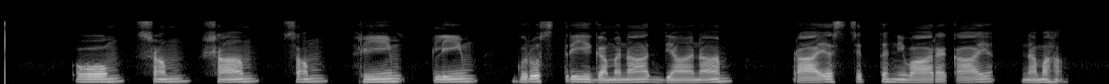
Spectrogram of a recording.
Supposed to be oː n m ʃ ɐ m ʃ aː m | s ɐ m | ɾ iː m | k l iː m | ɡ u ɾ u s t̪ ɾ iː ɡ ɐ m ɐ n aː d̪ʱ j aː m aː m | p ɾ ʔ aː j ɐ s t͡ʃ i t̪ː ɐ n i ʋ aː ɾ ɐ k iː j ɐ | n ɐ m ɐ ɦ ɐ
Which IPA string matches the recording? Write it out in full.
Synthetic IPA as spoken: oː m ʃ ɐ m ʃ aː m | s ɐ m | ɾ iː m | k l iː m | ɡ u ɾ u s t̪ ɾ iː ɡ ɐ m ɐ n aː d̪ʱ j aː n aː m | p ɾ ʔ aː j ɐ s t͡ʃ i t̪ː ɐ n i ʋ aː ɾ ɐ k aː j ɐ | n ɐ m ɐ ɦ ɐ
